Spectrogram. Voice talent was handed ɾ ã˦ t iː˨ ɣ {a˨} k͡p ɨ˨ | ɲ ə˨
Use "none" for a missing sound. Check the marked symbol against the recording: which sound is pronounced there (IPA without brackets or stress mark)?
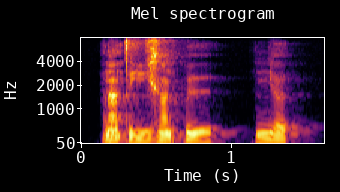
ã˨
